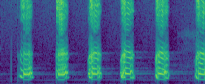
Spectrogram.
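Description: Turkey yelps made on a hunting call: six short, bright, raspy notes in an even, steady rhythm, each separated by a brief clear gap, with no voices.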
